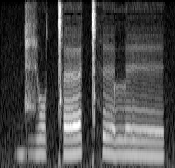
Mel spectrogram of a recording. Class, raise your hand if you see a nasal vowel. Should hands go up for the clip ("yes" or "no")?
no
